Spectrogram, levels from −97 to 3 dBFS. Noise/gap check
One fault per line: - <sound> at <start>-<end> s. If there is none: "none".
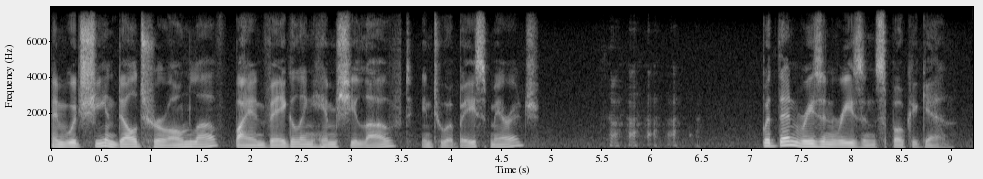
- laugh at 5.5-6.5 s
